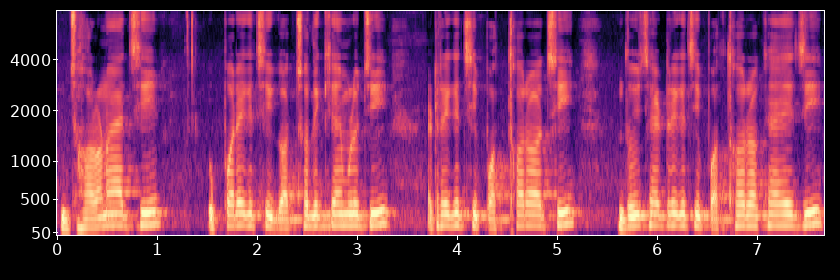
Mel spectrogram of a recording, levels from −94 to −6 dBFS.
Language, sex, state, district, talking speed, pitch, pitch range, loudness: Odia, male, Odisha, Nuapada, 140 wpm, 145 Hz, 140-150 Hz, -14 LUFS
